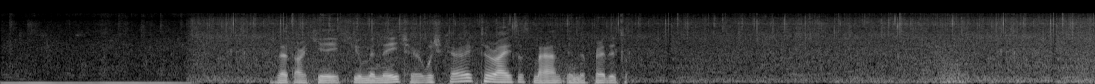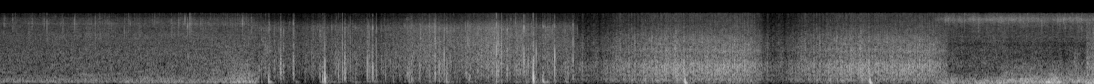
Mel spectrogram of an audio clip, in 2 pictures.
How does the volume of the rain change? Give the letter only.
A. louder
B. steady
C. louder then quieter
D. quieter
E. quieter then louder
A.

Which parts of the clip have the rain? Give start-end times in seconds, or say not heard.
0.0-21.8.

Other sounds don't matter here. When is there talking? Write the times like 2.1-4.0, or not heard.
2.7-6.3.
